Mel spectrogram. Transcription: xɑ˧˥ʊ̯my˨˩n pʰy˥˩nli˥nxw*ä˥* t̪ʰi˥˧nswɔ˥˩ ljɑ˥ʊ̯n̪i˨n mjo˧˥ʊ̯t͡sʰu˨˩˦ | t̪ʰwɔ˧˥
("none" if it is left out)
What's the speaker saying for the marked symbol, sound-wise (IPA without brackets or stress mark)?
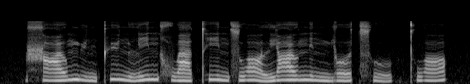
ä˧˥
